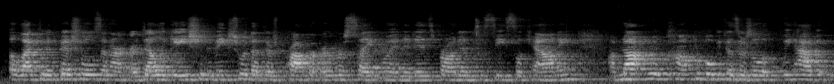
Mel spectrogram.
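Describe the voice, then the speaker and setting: A woman's voice: mid-range voice, a bit bright, a little hiss or hum. A woman council candidate answering forum questions earnestly, with frequent ums and restarts. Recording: echoey hall, distant mic.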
